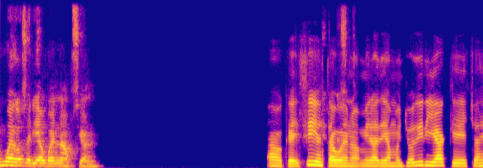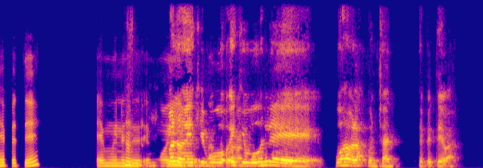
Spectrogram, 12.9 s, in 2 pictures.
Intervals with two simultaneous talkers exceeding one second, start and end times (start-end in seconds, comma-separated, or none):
8.6-9.9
